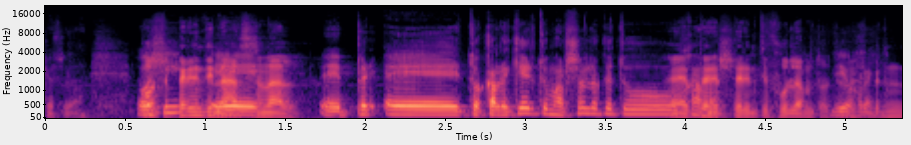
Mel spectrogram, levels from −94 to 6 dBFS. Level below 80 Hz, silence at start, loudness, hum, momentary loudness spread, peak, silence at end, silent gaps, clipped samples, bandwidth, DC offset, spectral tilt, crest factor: -58 dBFS; 0 s; -24 LUFS; none; 13 LU; -4 dBFS; 0 s; none; under 0.1%; 12.5 kHz; under 0.1%; -6 dB/octave; 20 dB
